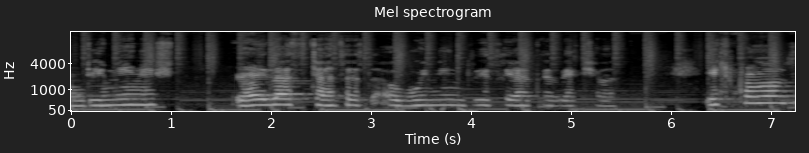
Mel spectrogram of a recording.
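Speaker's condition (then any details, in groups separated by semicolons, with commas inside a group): Cerebral palsy; from birth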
